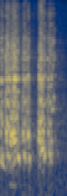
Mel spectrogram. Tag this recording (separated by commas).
Bird, Animal, Wild animals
